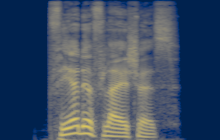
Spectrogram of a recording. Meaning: genitive singular of Pferdefleisch
- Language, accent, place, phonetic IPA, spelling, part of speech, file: German, Germany, Berlin, [ˈp͡feːɐ̯dəˌflaɪ̯ʃəs], Pferdefleisches, noun, De-Pferdefleisches.ogg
